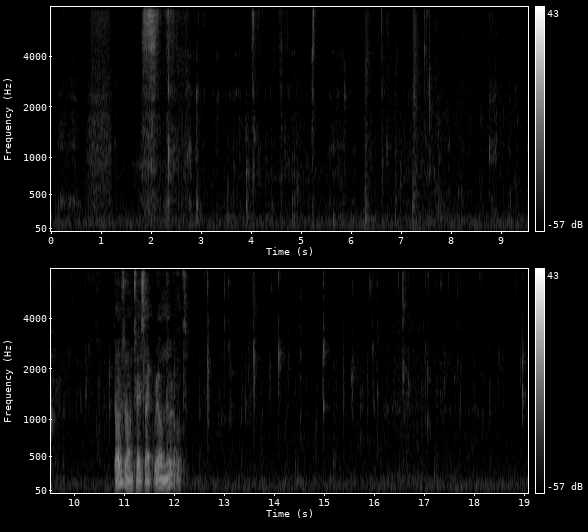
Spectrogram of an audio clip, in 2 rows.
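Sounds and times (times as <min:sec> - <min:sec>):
lip smacks: 0:02.0 - 0:07.8, 0:12.6 - 0:19.0
wet chewing: 0:02.2 - 0:11.0, 0:11.8 - 0:19.0.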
